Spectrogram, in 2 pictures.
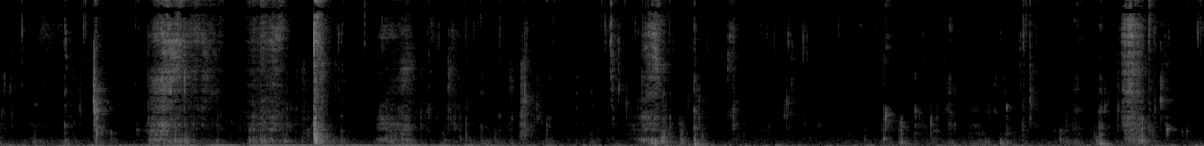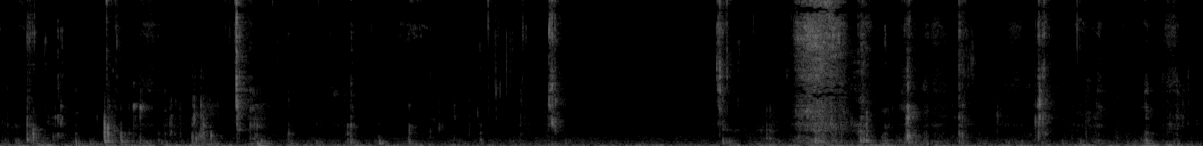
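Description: Close-miked mukbang chewing: a man chewing a mouthful of food, with wet mouth clicks and smacks at irregular intervals.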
